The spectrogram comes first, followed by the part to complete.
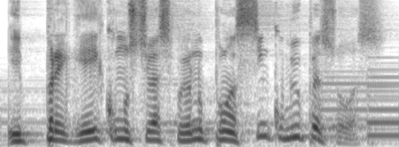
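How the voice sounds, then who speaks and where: A man's voice: sits high, animated, fast. A man preaching as a pastor, telling a story to his congregation, acting out dialogue and speaking directly to them. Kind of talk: storytelling sermon. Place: church sanctuary. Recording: long hall reverb with piano music behind.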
